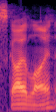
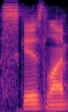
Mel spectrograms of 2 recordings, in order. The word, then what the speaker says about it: skzlime: That is in fact pronounced Skyline and not Skiz Lime.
